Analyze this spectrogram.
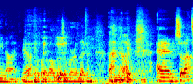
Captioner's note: chuckles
